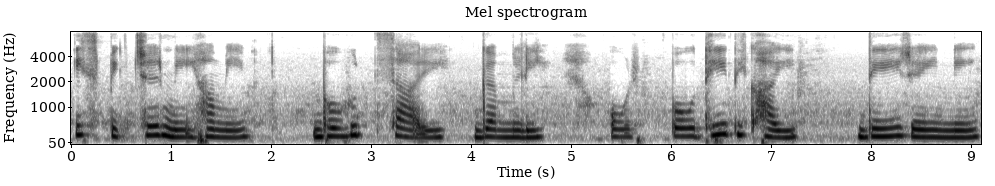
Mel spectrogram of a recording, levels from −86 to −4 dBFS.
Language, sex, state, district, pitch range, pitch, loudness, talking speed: Hindi, female, Punjab, Fazilka, 190-220 Hz, 205 Hz, -13 LUFS, 90 wpm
